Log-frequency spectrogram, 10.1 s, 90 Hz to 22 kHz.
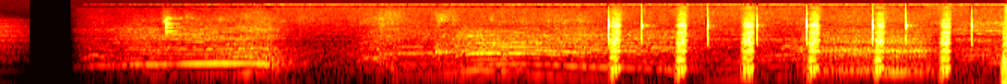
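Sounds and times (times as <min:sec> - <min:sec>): cow mooing: 0:03.9 - 0:10.0.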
